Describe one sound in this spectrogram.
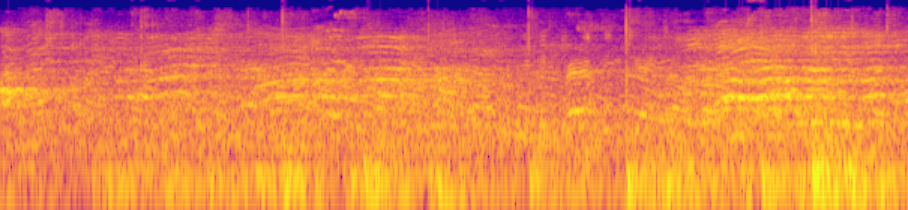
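A volleyball is bumped and hit.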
